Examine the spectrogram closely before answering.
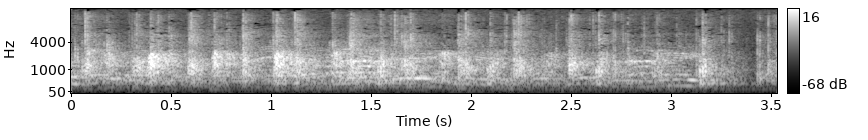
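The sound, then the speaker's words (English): An audience claps its hands in continuous applause, a dense patter of hand claps that stays steady throughout, with voices mixed in. “the audience want to clap their hands”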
